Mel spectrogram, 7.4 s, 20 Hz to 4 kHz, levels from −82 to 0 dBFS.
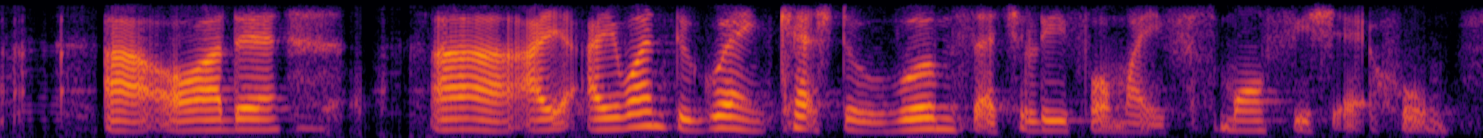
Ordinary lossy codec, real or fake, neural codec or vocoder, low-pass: Opus, 64 kbps; real; none; 3.6 kHz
